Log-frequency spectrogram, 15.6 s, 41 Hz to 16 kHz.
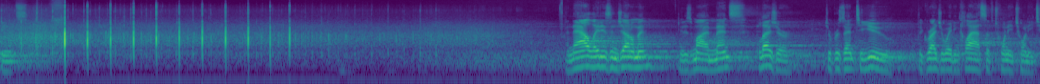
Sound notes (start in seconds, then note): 0.0 applause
